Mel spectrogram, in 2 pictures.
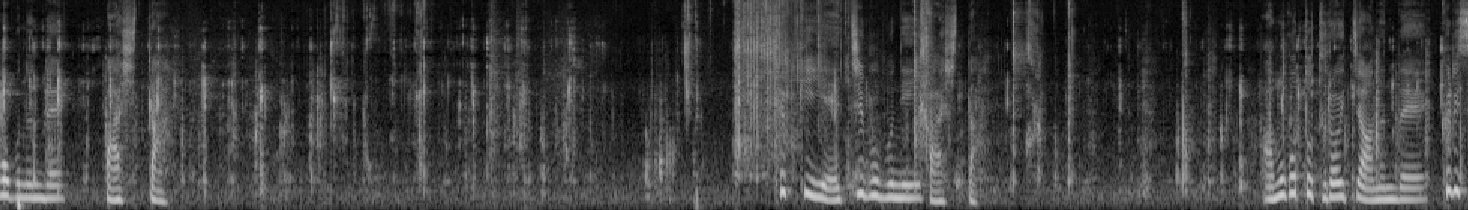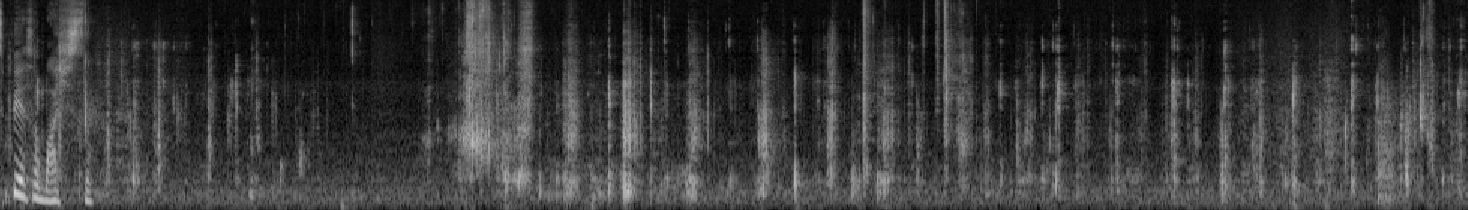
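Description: A young woman chews crunchy fried food close to a microphone.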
